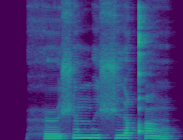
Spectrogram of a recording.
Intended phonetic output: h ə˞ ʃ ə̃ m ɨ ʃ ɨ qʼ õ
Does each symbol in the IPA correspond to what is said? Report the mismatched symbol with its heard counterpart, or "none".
none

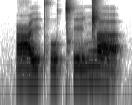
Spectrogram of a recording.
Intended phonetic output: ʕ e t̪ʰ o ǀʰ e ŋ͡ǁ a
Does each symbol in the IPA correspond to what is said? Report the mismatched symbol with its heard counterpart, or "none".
none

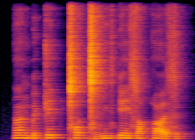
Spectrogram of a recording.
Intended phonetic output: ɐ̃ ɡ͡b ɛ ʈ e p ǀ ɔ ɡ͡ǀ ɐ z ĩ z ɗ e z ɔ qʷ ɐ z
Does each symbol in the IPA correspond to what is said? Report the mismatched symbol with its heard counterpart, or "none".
none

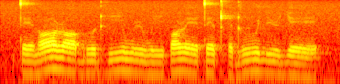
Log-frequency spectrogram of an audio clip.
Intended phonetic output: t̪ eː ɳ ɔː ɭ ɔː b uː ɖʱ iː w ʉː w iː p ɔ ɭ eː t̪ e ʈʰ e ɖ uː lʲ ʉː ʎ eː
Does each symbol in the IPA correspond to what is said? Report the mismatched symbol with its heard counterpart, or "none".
none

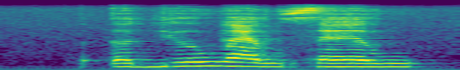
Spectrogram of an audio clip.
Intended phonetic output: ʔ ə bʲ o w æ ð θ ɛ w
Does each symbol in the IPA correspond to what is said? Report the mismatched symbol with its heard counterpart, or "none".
ð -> w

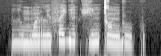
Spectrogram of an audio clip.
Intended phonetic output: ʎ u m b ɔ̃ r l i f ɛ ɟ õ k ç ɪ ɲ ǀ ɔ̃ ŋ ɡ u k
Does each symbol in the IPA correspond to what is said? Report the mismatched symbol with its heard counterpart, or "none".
none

